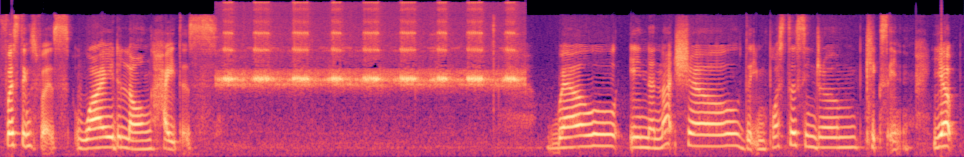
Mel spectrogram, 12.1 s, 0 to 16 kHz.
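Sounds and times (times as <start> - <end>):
crickets chirping: 2.7 - 6.6.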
